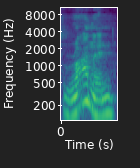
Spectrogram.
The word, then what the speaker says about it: ramen: I've always pronounced it ramyun, and everybody else pronounces it ramen. And I thought, well, you guys don't know what you're doing. What I found out in my studies is it's ramen in Japanese and Chinese, and it's ramyun in Korean.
